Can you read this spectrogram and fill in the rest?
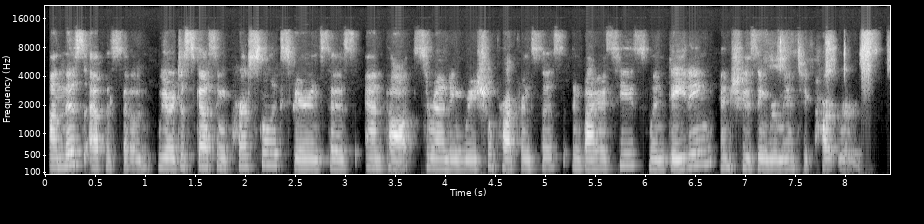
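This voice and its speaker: A woman in her thirties from the United States, hosting a podcast discussion over a video call from her bedroom in a clear, measured way. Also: mid-range voice, steady tone, rough recording. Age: 30s. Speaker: podcast host. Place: bedroom at home, indoors. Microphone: video call from home.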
